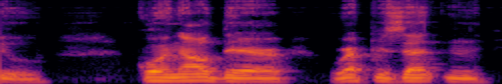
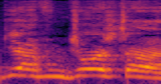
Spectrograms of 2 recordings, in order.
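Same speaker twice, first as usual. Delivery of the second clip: excited; 13 semitones higher, 4 dB louder, faster than usual. Retold or imitated. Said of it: "I'm like".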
